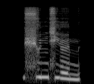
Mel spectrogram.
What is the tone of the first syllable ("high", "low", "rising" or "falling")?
high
